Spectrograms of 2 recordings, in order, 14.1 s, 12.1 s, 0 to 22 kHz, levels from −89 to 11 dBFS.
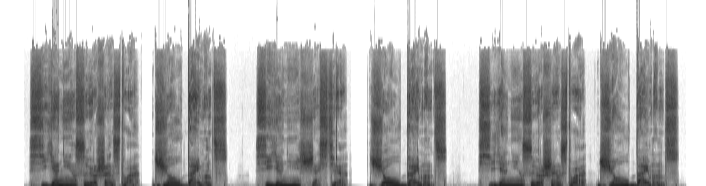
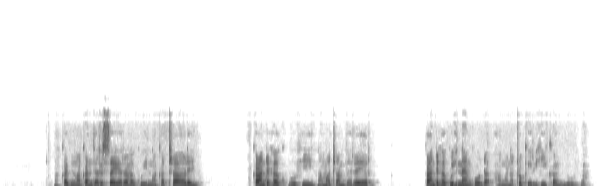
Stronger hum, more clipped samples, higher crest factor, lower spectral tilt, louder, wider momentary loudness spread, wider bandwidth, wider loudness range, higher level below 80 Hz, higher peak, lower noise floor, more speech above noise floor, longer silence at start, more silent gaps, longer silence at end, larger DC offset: neither; neither; second, 10 dB vs 24 dB; second, -3.5 dB/octave vs -5.5 dB/octave; first, -9 LUFS vs -27 LUFS; second, 7 LU vs 12 LU; first, 18.5 kHz vs 9.4 kHz; about the same, 2 LU vs 3 LU; first, -22 dBFS vs -70 dBFS; first, 0 dBFS vs -4 dBFS; second, -53 dBFS vs -89 dBFS; second, 44 dB vs 62 dB; second, 0.6 s vs 1.1 s; neither; about the same, 0.55 s vs 0.45 s; neither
